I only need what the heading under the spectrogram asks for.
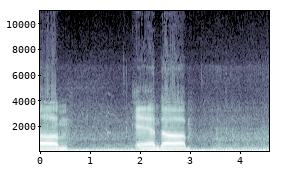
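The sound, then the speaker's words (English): Windy beach ambience: a steady, loud rumble of wind buffeting the microphone fills the whole stretch, with a few brief voice-like tonal sounds rising over it at the start and middle. “I am so glad I did this podcast, came out to the beach, first of all, and did this podcast.”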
